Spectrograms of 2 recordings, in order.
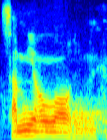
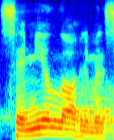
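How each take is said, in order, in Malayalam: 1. ഒന്നാമത്തെ സ്വരാക്ഷരം a പോലെയാണ് ഉച്ചരിക്കുന്നത്. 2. ഒന്നാമത്തെ സ്വരാക്ഷരം e പോലെയാണ് ഉച്ചരിക്കുന്നത്. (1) "ഫതഹ് ചെരിഞ്ഞു പോകും, സൂക്ഷിക്കണം" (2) "സേ ഇങ്ങനെ അക്ഷരം അറബിയില്ല"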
